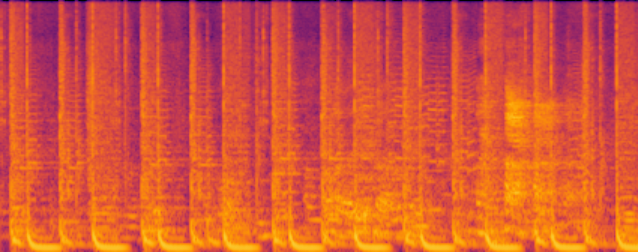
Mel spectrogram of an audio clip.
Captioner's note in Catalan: castellà; riure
